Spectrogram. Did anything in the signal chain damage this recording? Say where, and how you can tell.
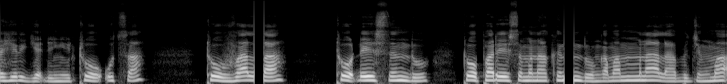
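Yes, a gap between chunks at the storage or playback stage. The speech stops dead for 100 ms from 2.54 to 2.64 s and again from 5.64 to 5.74 s, and the spacing fits 3-second chunks. Each chunk is joined to the next with silence instead of butted up against it. Unlike a dropout or packet loss, nothing is missing: the speech resumes exactly where it broke off.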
